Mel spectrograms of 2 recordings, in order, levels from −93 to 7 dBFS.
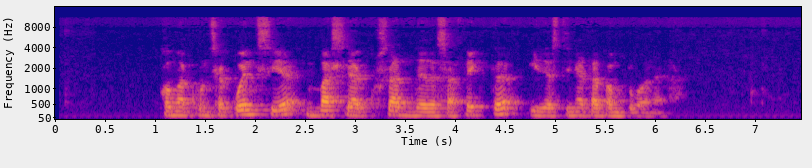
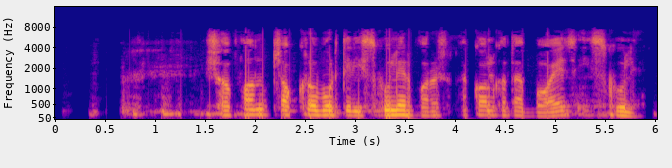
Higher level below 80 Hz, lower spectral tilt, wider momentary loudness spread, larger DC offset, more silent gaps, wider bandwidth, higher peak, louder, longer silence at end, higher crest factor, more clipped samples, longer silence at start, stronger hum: second, -66 dBFS vs -44 dBFS; about the same, -5.5 dB/octave vs -6.5 dB/octave; second, 9 LU vs 19 LU; neither; second, none vs 0.59-0.64 s; first, 11.5 kHz vs 7.6 kHz; second, -8 dBFS vs -2 dBFS; second, -26 LUFS vs -18 LUFS; first, 1.25 s vs 0.2 s; about the same, 20 dB vs 16 dB; neither; first, 1.05 s vs 0.35 s; first, 50 Hz at -60 dBFS vs none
